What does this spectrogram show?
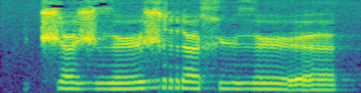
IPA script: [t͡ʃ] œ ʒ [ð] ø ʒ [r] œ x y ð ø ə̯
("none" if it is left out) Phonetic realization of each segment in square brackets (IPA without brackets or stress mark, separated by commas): t͡ʃ, ð, r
